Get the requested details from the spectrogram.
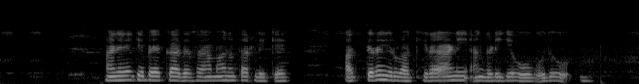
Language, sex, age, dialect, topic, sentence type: Kannada, female, 41-45, Coastal/Dakshin, agriculture, statement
